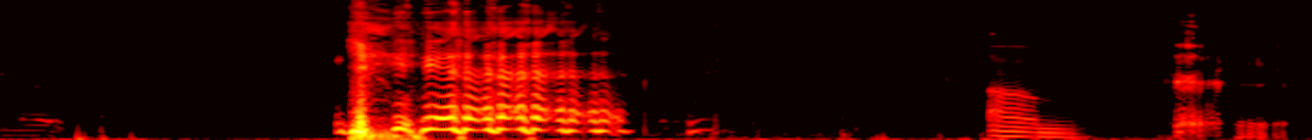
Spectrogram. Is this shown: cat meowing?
no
